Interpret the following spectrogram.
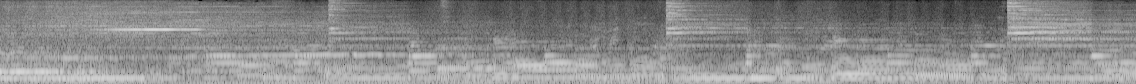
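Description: A rock band playing live: held and changing guitar notes over a drum kit, with three sharp accents, the last near the end.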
